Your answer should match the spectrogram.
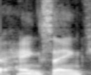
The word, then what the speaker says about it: Hang Seng: So you started trading with the Hang Seng, or did I say that right? Hang Seng Futures. – Yes.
